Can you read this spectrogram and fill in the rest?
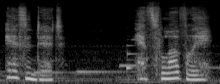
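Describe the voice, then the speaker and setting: A young woman voicing a gentle, refined noblewoman in a game, speaking softly, formally and politely. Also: sits high, measured pace. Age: young adult. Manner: soft-spoken, formal and polite. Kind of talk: game voice acting. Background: game music.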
